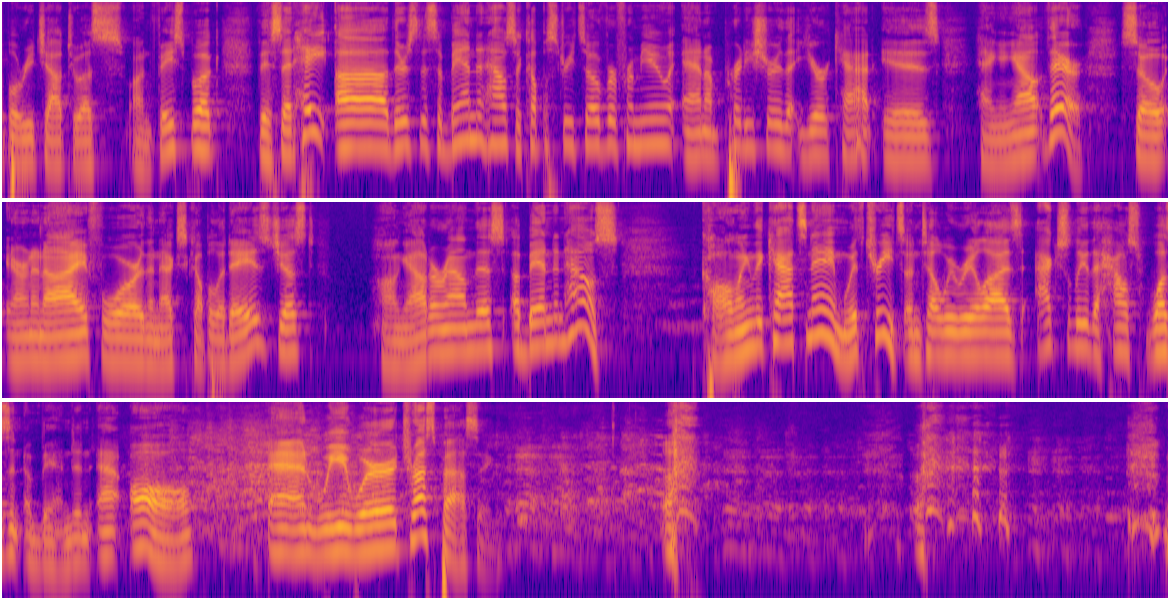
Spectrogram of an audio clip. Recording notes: It takes a lot of guts to get up on stage and tell a story in front of a live audience.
